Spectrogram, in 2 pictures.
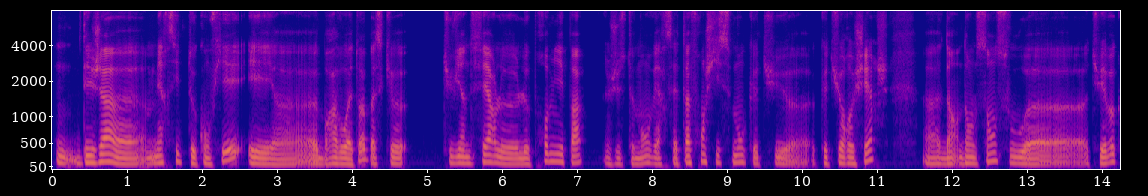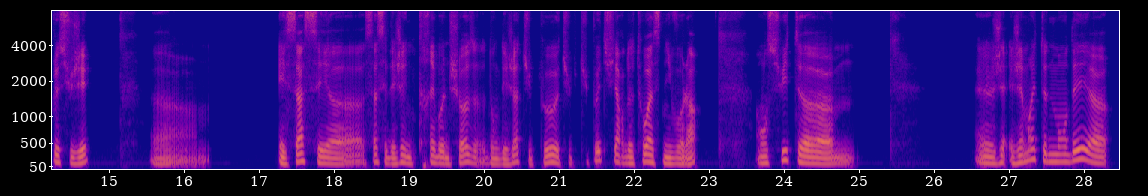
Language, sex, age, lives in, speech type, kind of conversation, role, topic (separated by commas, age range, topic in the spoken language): French, male, 45-49, France, conversation, advice, advisor, Comment puis-je me libérer du besoin d’approbation des autres ?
